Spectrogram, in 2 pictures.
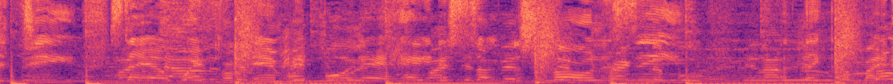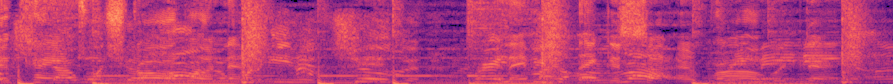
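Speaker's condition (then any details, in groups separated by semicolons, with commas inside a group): No condition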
